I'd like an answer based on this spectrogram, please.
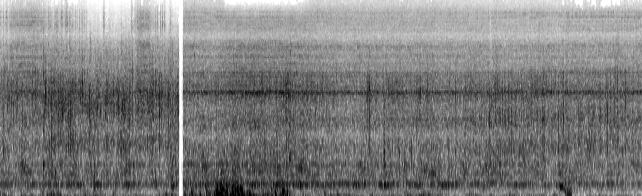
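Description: Mountain bike coasting downhill, its rear freehub ratcheting steadily, over tyre and wind noise.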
